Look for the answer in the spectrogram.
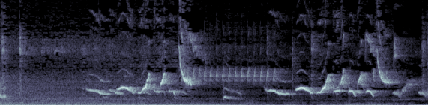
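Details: White-rumped shama just out of moult, singing in a duel: varied loud whistled phrases with rising and falling slurs. Short bursts are repeated, and pauses fall between them over a low background hum.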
